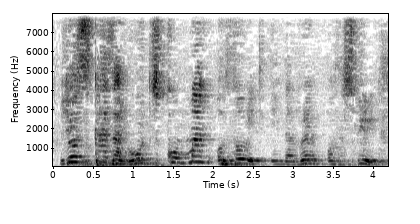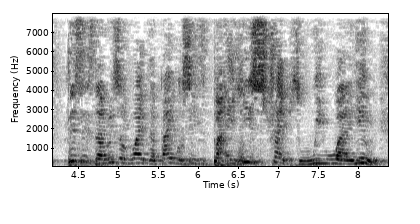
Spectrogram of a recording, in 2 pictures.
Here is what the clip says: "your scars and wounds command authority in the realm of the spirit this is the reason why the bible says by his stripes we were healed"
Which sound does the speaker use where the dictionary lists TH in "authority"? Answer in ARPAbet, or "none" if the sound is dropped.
TH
